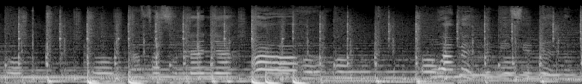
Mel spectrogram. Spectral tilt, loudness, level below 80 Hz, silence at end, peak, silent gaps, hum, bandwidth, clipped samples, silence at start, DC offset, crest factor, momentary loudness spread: -5.5 dB/octave; -16 LUFS; -20 dBFS; 0 s; 0 dBFS; none; none; 17 kHz; under 0.1%; 0 s; under 0.1%; 14 dB; 6 LU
